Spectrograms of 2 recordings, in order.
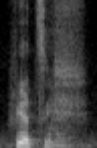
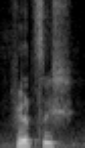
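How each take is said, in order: No difference in how they are said.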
